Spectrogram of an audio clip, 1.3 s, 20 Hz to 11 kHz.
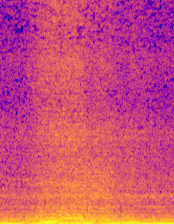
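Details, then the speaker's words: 1989 Nissan Sunny N13 with auto choke, starting up: deep, rough, fruity rasp rising with revs and heavy low puffing; holed exhaust blowing, front section still the original repaired pipe. "Very fruity, yeah. Yeah, there's a hole in there, for sure. There's probably several holes in it."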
